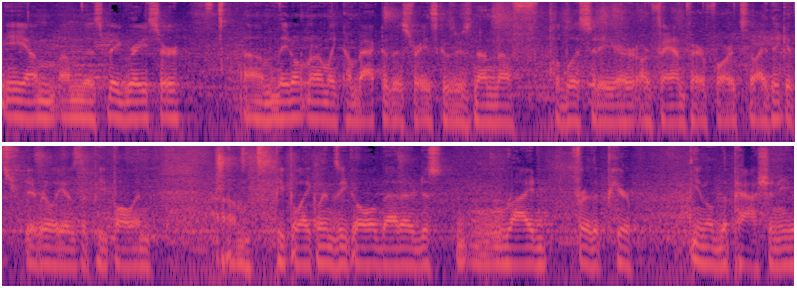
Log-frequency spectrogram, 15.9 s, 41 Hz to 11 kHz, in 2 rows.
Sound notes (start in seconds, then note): 2.5 atmosphere humming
